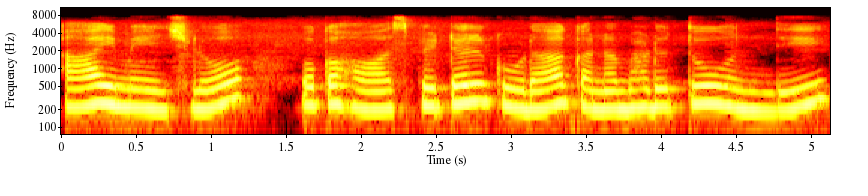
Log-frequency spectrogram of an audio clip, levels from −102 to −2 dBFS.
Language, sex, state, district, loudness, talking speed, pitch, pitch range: Telugu, female, Andhra Pradesh, Sri Satya Sai, -17 LUFS, 95 wpm, 230 Hz, 210-255 Hz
